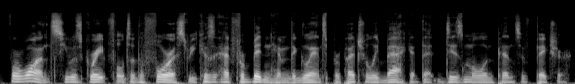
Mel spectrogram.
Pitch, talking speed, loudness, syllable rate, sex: 105 Hz, 240 wpm, -20 LUFS, 7.0 syllables/s, male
